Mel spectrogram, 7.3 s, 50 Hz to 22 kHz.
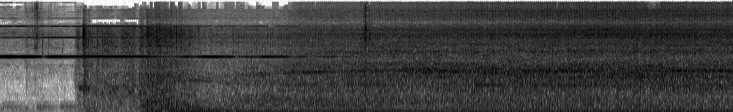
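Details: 1994 Kenworth T600 with a 12.7 L Detroit Series 60 diesel, start after replacing exhaust manifold gaskets and bolts: cranks, catches in about 1.5 s, then a steady even low idle with no puffing or ticking.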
